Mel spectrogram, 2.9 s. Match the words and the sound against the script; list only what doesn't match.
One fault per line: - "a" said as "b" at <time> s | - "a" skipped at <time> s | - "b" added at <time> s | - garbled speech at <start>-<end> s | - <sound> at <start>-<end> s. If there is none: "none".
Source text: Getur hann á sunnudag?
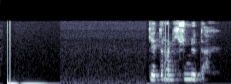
none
